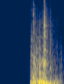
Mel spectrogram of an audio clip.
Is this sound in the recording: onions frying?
no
